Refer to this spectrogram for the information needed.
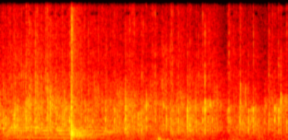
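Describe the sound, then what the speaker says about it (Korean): Applause from a school audience welcoming the principal at the close of a student business-model presentation contest, a broad steady patter of clapping with a brief loud burst early on and murmured voices underneath. "큰 박수로 맞이해 주시기 바랍니다."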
